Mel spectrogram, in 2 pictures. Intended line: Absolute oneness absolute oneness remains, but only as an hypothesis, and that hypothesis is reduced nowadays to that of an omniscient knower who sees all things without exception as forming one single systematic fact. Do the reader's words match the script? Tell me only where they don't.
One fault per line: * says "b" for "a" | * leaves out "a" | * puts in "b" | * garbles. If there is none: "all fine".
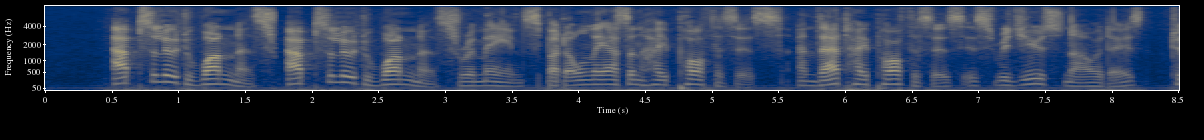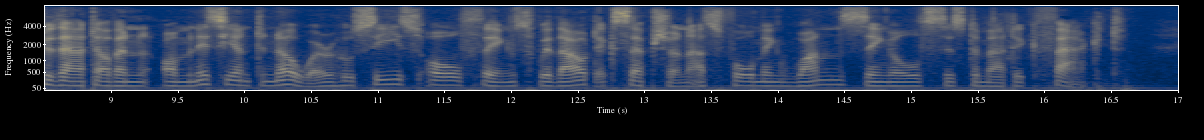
all fine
